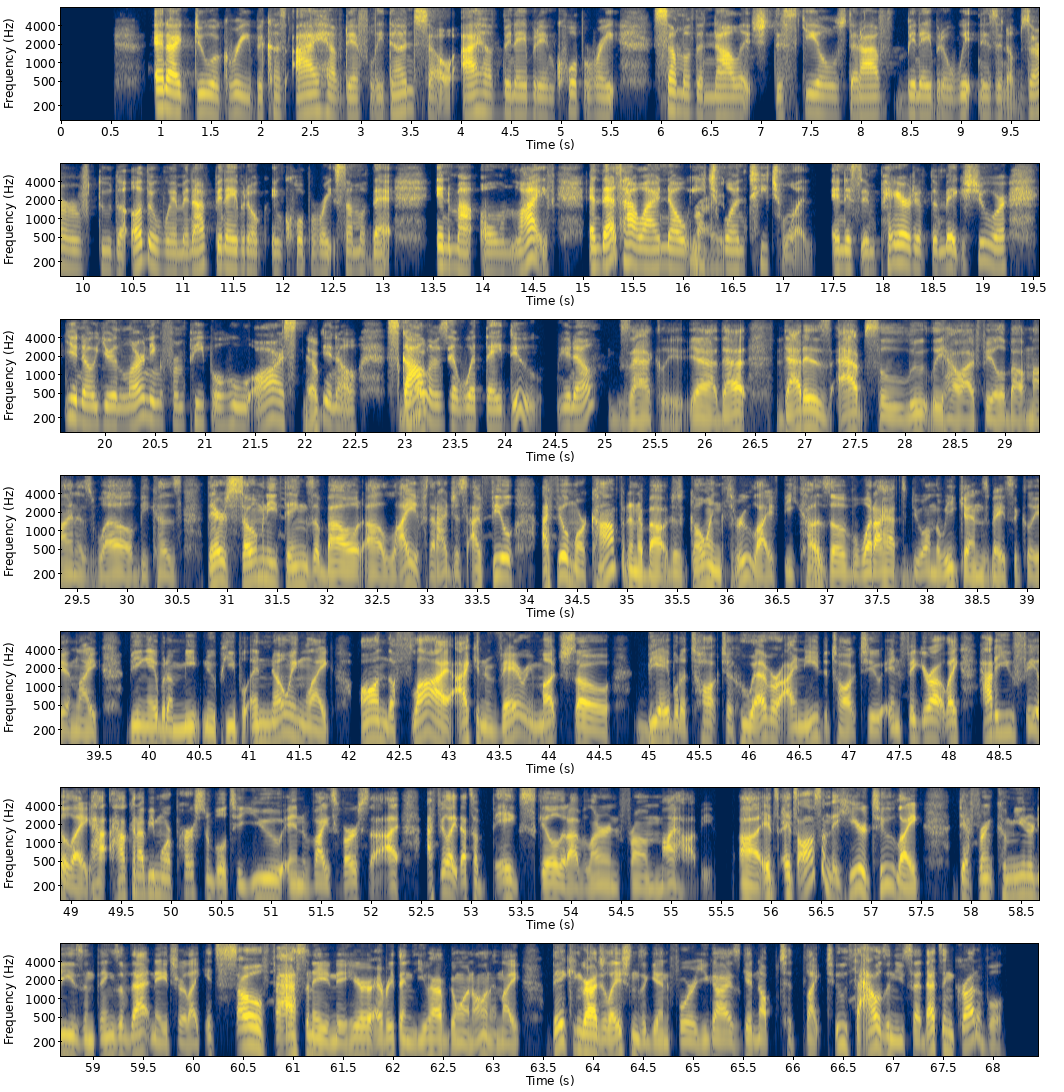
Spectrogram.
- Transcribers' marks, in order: other background noise; tapping; stressed: "so"; stressed: "thousand"
- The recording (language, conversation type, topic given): English, unstructured, Have you ever found a hobby that connected you with new people?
